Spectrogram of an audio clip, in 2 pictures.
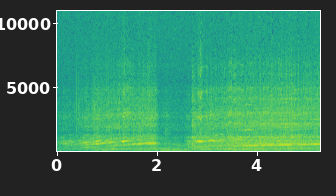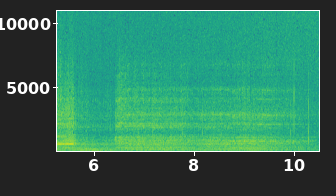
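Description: A car engine revs and pulls away, its pitch climbing steadily and dipping twice as it shifts gears, staying loud with no voices: detective Tracy's car driving to Jess Trueheart's home.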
